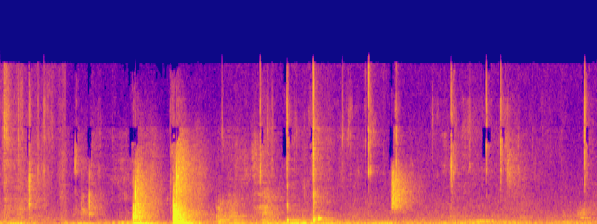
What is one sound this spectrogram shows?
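A woman types on a laptop keyboard.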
